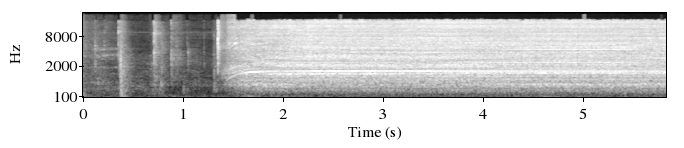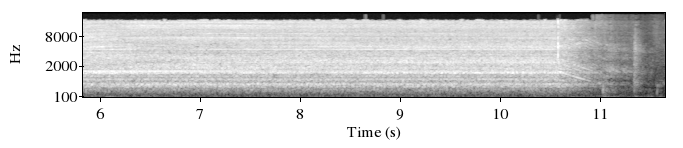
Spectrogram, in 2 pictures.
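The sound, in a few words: hair dryer drying an art journal page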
